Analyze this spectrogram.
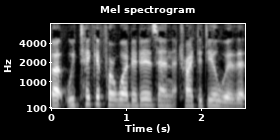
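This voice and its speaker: A woman's medium-pitched voice with a Korean accent, ordinary pitch variation, and a quiet background. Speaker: foreign minister. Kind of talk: diplomatic interview.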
